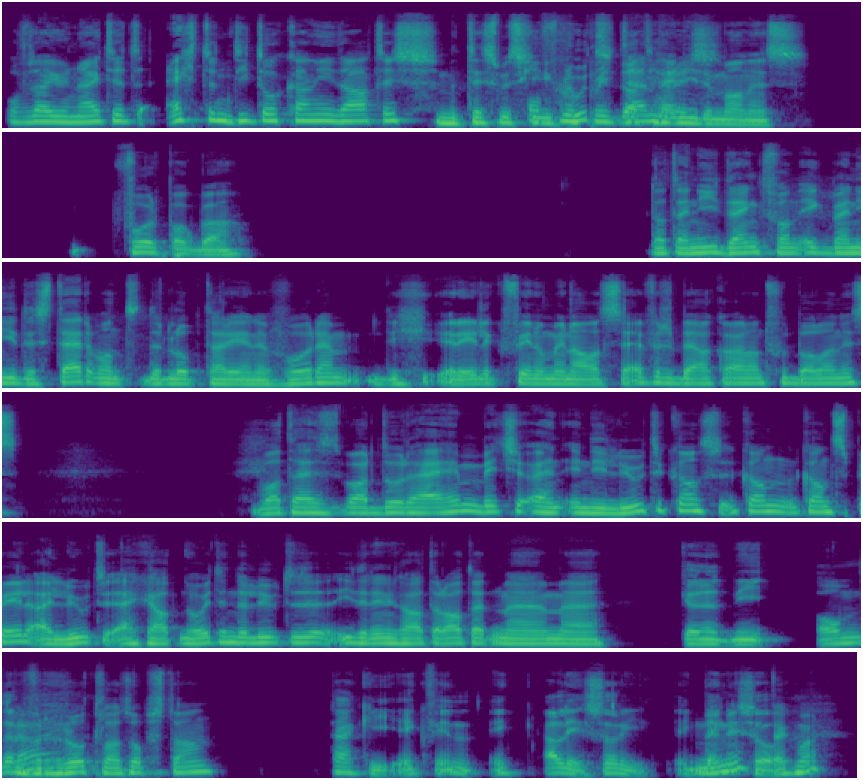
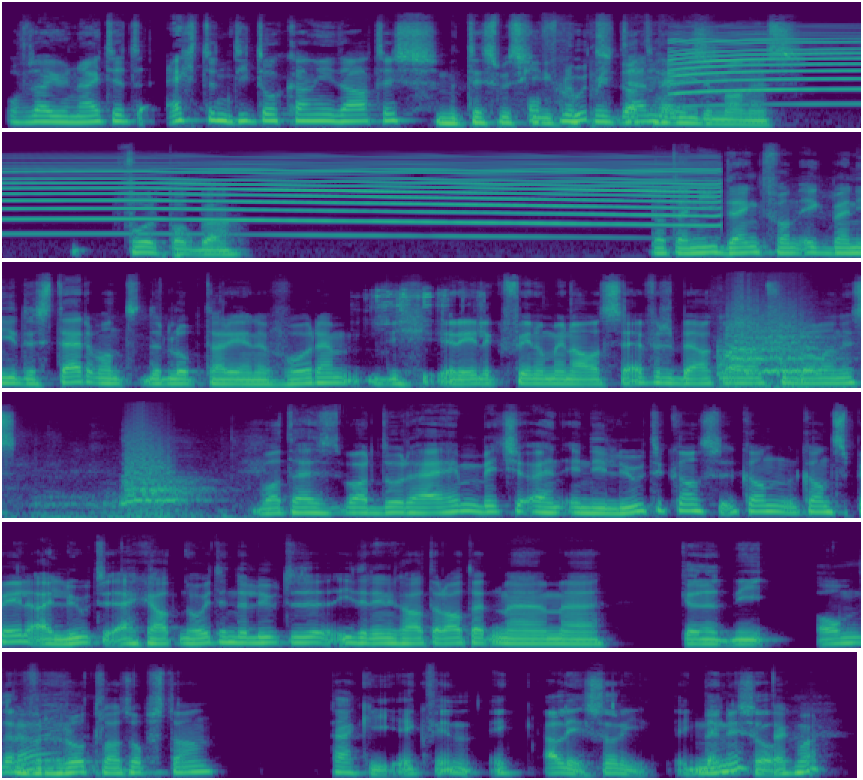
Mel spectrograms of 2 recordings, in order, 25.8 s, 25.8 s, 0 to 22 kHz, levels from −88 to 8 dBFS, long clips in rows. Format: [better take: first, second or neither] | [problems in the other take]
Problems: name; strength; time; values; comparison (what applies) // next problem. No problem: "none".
first | siren; loud; from 3.5 to 8 s; peak 5 dB above the speech // jangling keys; noticeable; at 10 s; peak 5 dB below the speech // dog barking; noticeable; from 12 to 14 s; peak level with the speech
